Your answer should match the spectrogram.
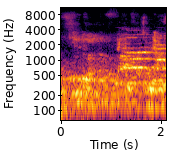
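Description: A group of voices singing together, coming in about a second in with long held notes.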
